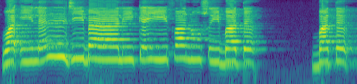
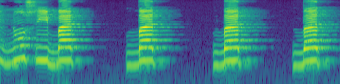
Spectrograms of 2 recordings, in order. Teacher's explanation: وَإِلَى الْجِبَالِ كَيْفَ نُصِبَتْ بت اس طرح نہیں کرنا ہے. تا کے اوپر جو سکون ہے تو اس تا کے جو مخرج ہے اس پر ہماری آواز کیا ہوگی بالکل رک جائے گی ہے نا. ادھر ادھر آگے پیچھے کہیں بھی نہیں بھاگی نہ ہی ٹکرائے گی.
